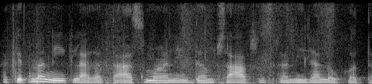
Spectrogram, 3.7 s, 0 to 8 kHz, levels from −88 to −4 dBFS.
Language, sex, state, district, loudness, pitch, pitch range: Hindi, male, Uttar Pradesh, Varanasi, -22 LUFS, 160 Hz, 155-170 Hz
